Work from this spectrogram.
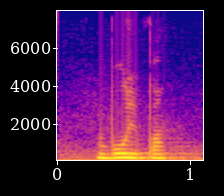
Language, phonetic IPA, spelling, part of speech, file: Belarusian, [ˈbulʲba], бульба, noun, Be-бульба.ogg
- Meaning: 1. potato 2. bulba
